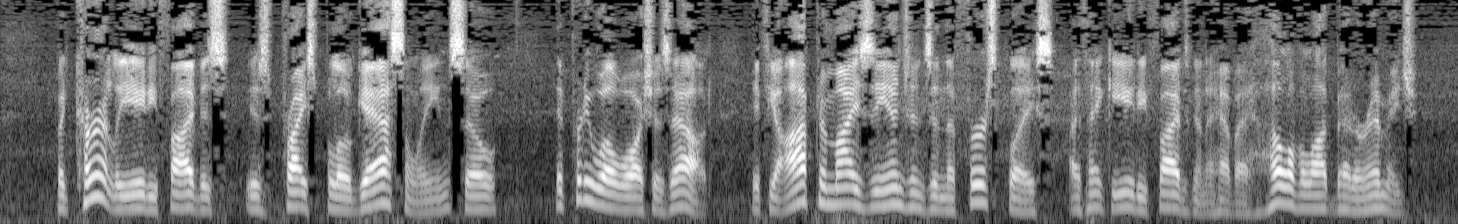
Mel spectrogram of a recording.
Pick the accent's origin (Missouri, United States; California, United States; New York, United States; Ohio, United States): California, United States; I'm a Californian. There's no ED5 out here.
